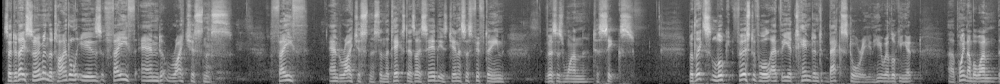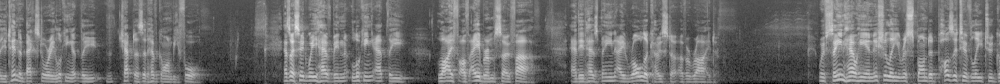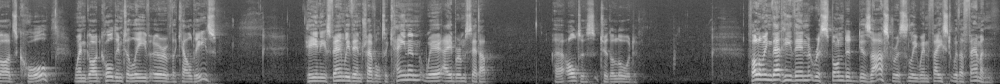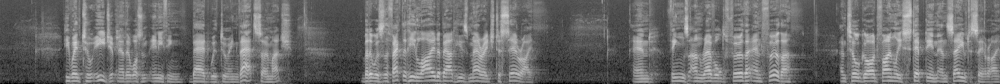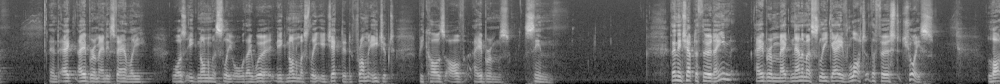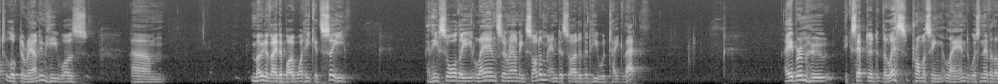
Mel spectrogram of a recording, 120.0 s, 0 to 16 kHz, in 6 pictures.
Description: Sermon
Genesis Series Passage: Genesis 15:1-6 Service Type: Sunday Morning Sermon 23 « Abram’s Magnificient Faith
